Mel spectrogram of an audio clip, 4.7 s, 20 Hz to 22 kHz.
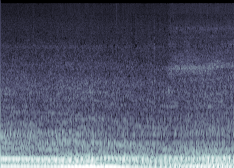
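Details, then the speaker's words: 1996 Subaru Forester S/TB, first start, up on stands, some oil drained from overfull: smooth, even idle with steady low hum, no knock or misfire heard; engine seems healthy, compression not tested. "But yeah, we've got it running. It sounds sweet."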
